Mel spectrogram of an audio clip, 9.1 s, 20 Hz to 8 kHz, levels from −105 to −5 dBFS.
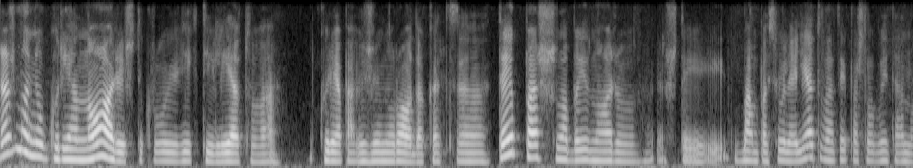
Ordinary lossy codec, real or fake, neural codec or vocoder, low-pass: Opus, 16 kbps; real; none; 7.2 kHz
